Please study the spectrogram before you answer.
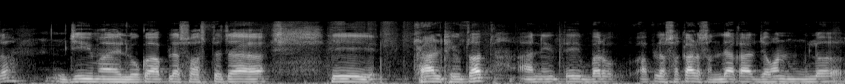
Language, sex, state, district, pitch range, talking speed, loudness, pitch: Marathi, male, Maharashtra, Gondia, 120-130 Hz, 115 wpm, -19 LUFS, 125 Hz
